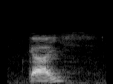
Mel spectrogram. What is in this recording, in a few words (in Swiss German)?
"geiss", alsace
